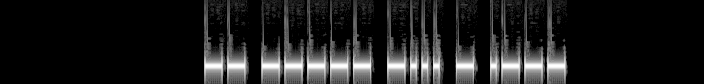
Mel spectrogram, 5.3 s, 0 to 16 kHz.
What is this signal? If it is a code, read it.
Morse code, heard as a keyed tone, about 28 wpm, 700 Hz. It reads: M0BTJ
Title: DXCC-100 Call Signs - 5 Characters - Repeated 3x - 28wpm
